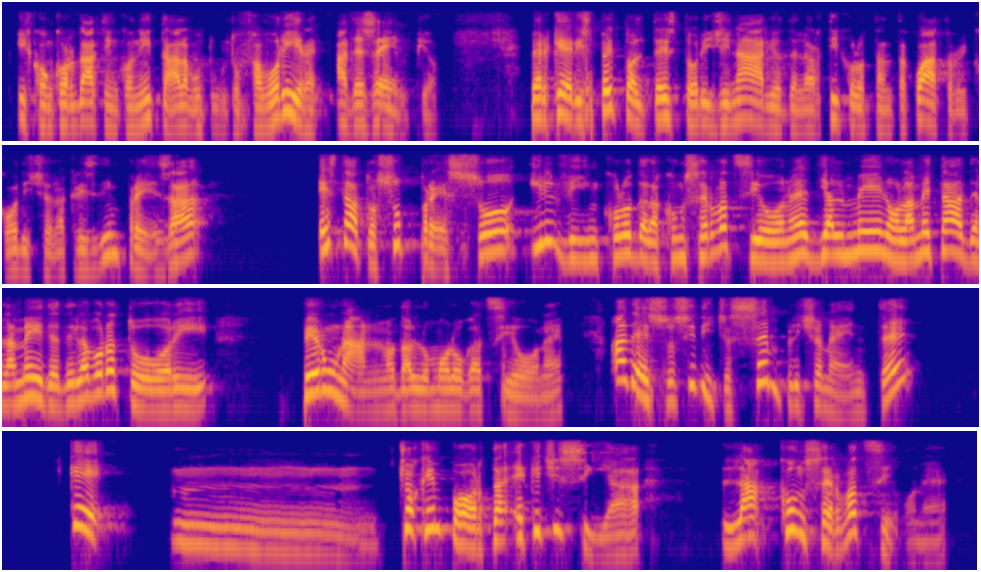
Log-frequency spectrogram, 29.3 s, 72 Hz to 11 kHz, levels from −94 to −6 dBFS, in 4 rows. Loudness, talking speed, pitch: -25 LUFS, 115 wpm, 175 Hz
